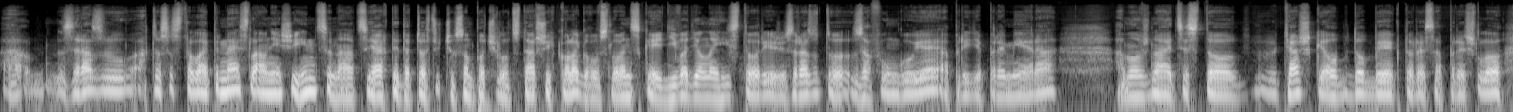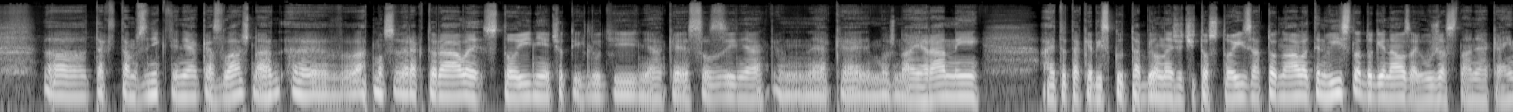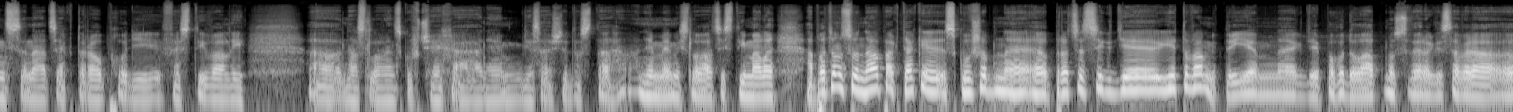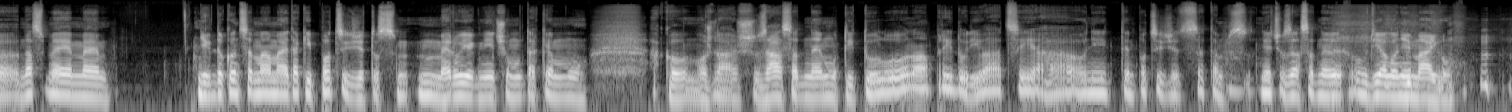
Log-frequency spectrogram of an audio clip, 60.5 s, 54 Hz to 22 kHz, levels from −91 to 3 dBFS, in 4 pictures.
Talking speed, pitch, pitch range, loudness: 145 wpm, 130 Hz, 115-155 Hz, -16 LUFS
